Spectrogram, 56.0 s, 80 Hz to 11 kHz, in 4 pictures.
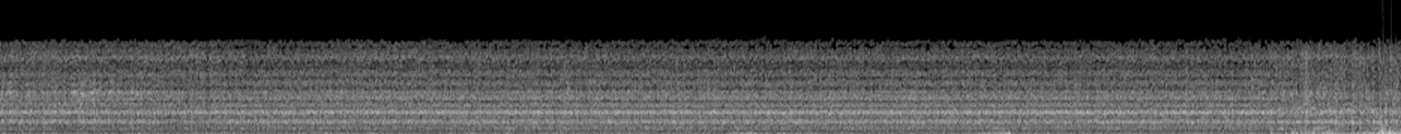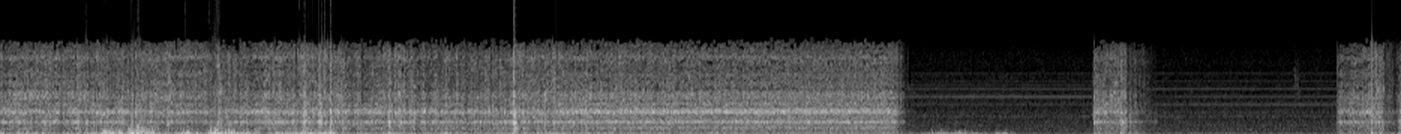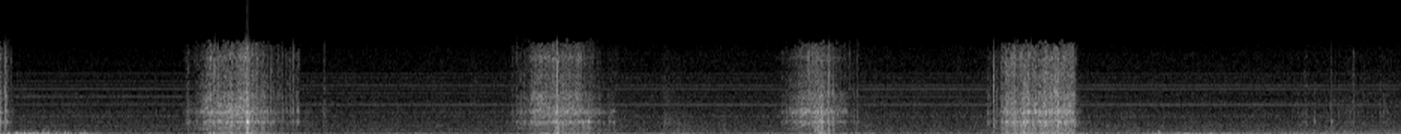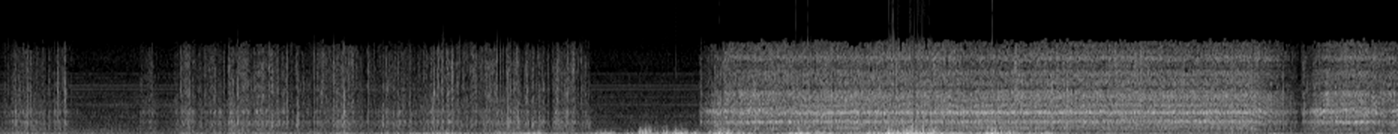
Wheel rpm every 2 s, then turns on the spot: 160, 160, 160, 160, 160, 160, 160, 160, 140, 130, 160, 90, 20, 20, 10, 30, 20, 10, 20, 30, 0, 10, 20, 20, 50, 160, 160, 110.
44-48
